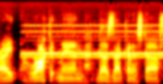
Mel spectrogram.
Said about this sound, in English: Sorry about the phone. We'll just have to deal with it ringing for a second until somebody answers it.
